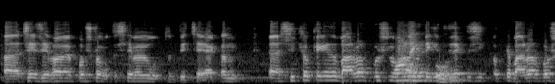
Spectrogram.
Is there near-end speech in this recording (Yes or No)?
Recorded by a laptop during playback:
Yes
